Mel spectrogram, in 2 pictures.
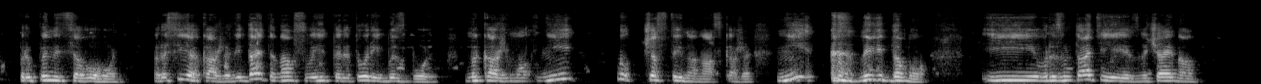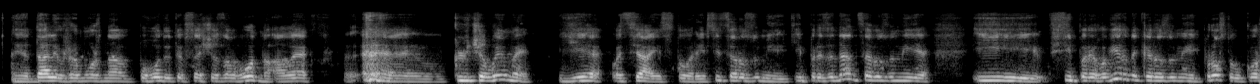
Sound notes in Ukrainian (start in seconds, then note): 8.2 прочищення горла; 16.1 прочищення горла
